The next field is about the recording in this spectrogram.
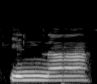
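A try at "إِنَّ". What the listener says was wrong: ইন্না গুন্না হবে, ইন্না টান হবে না, ইন্না গুন্না হবে, ইন্নাল,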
